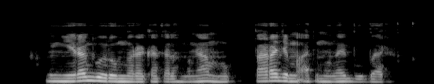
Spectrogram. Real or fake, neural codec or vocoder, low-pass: fake; codec, 16 kHz, 8 kbps, FreqCodec, larger model; 7.2 kHz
